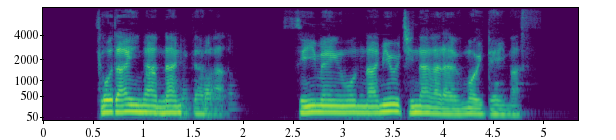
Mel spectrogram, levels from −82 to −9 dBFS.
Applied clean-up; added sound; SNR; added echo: neural mask model DeepFilterNet 3.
